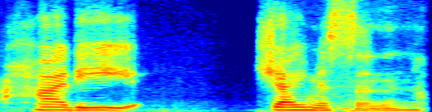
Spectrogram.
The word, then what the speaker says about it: Heidi Jameson: I was introduced to Kyle through a lovely lady called Heidi Jameson. I'm trying to pronounce her name correctly now.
